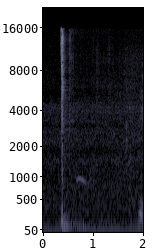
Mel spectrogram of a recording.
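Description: Near silence with one sharp click about a third of a second in, from prospecting gear being handled as a plastic hand suction tube is picked up.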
